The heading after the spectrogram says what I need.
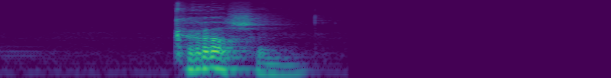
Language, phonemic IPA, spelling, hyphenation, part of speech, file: Dutch, /ˈkrɑsə(n)/, krassen, kras‧sen, verb / noun, Nl-krassen.ogg
- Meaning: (verb) 1. to scratch on a hard, even surface 2. to make a similar sound, like certain voices grate and birds caw, croak, hoot or screech; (noun) plural of kras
